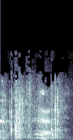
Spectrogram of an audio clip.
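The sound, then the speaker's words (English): Wood cracks and splinters loudly as a locked wooden door is forced open, a burst of snapping and crunching with groaning creaks, lasting just over a second with no talking. “And this door's locked. If we can't break it open, we can cut through the wall.”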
